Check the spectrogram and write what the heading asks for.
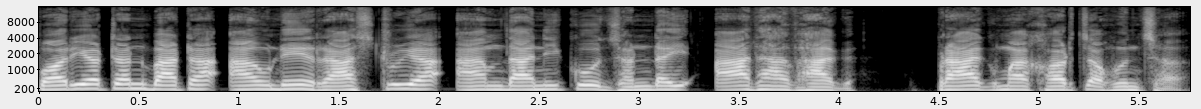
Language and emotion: Nepali, neutral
